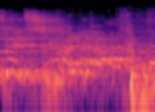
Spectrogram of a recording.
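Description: A basketball bouncing on the court, struck once sharply near the end, over many overlapping voices in the hall.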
